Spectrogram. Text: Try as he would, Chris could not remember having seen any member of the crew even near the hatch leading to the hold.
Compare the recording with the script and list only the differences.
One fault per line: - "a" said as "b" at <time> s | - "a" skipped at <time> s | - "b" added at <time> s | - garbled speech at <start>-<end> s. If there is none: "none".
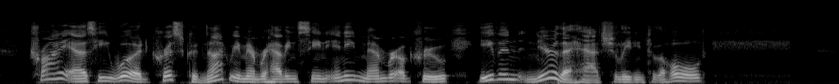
- "the" skipped at 4.1 s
